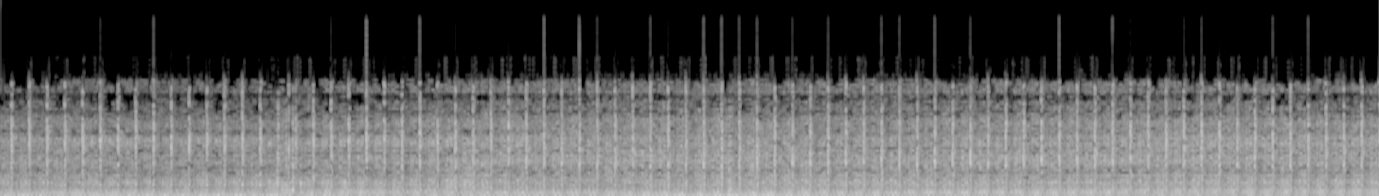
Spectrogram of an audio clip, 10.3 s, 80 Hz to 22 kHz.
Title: VW passat B7 2.0 tdi CKRA loud noise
